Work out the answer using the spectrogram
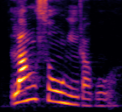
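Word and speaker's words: ร่างทรง: 태국어로는 사실 랑송이라고 랑송이라고 그렇게 발음을 합니다.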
